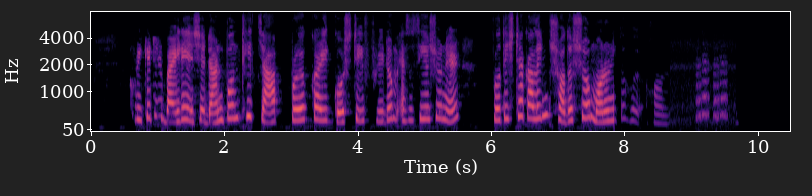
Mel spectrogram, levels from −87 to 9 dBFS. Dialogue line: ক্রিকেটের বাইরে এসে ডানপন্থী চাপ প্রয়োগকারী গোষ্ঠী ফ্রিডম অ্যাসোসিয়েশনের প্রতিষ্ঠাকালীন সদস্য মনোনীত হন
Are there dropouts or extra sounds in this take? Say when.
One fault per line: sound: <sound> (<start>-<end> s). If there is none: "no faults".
sound: laugh (9.1-9.6 s)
